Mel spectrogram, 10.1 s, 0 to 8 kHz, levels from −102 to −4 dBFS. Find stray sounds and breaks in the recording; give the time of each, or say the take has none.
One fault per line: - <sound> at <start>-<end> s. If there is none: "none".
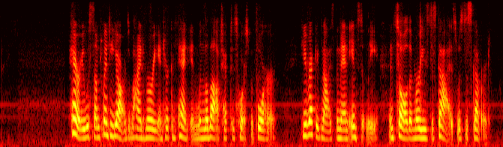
none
